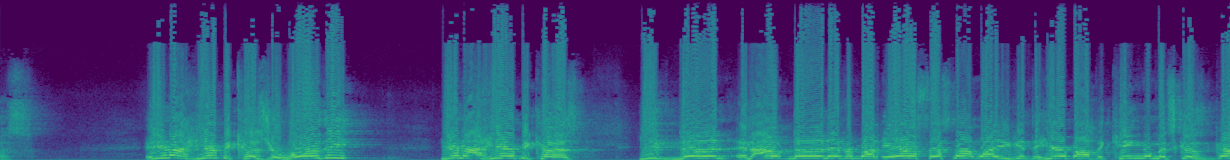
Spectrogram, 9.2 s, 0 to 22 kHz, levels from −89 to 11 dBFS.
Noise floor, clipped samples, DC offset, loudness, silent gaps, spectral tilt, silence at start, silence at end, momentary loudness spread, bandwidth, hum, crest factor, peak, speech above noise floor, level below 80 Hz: -48 dBFS; under 0.1%; under 0.1%; -16 LUFS; none; -2.5 dB/octave; 0 s; 0 s; 7 LU; over 20 kHz; none; 12 dB; -4 dBFS; 32 dB; -50 dBFS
